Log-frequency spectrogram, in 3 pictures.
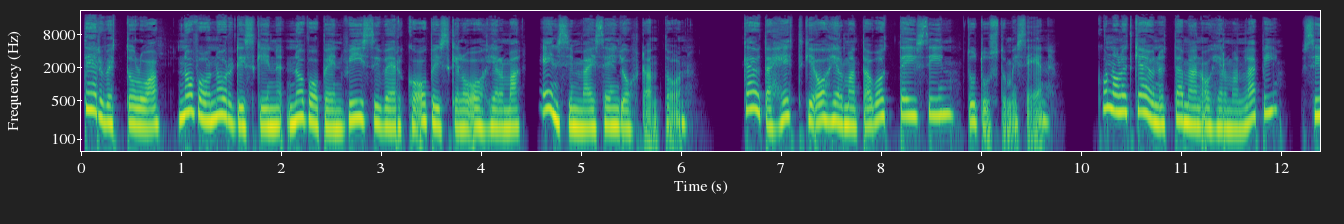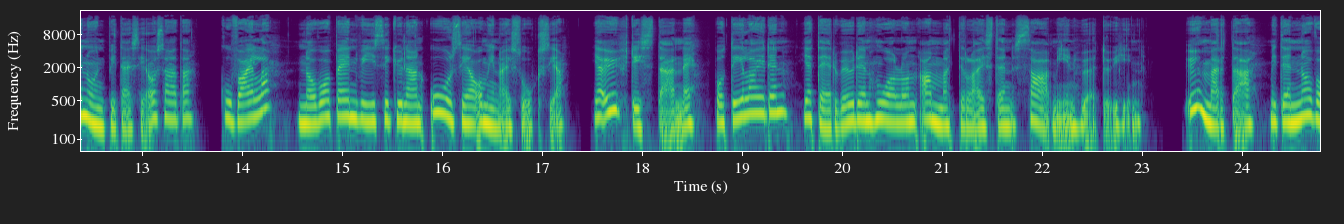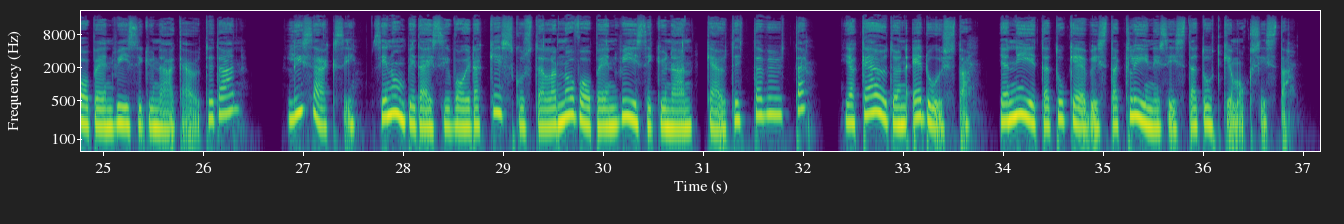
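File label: Finnish female, commercial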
